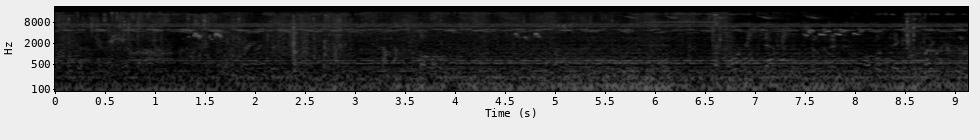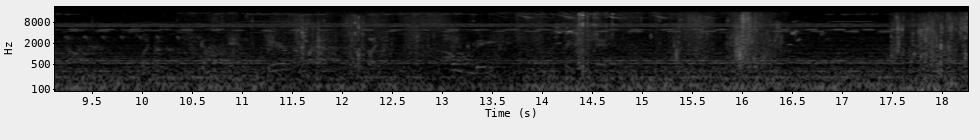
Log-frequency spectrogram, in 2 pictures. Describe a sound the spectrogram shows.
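Footsteps crunch softly on sand and gravel.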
